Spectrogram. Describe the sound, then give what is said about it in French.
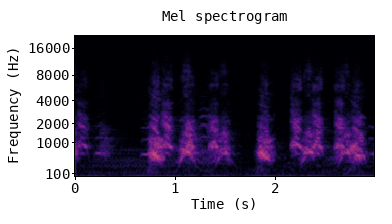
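Dogs bark in a quick run of about six sharp barks over a few seconds, with brief gaps between them and no voices, as a man calls his dogs to go hunting. “Sur ces mots, il appela ses chiens et partit pour la chasse, sans plus songer à son propos.”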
